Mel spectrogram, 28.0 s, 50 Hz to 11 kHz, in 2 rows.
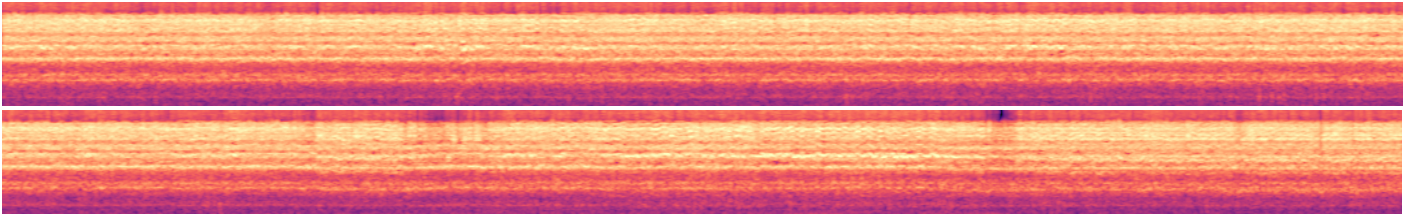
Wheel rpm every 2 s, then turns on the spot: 230, 230, 240, 230, 230, 230, 230, 230, 230, 230, 220, 210, 210, 200.
none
